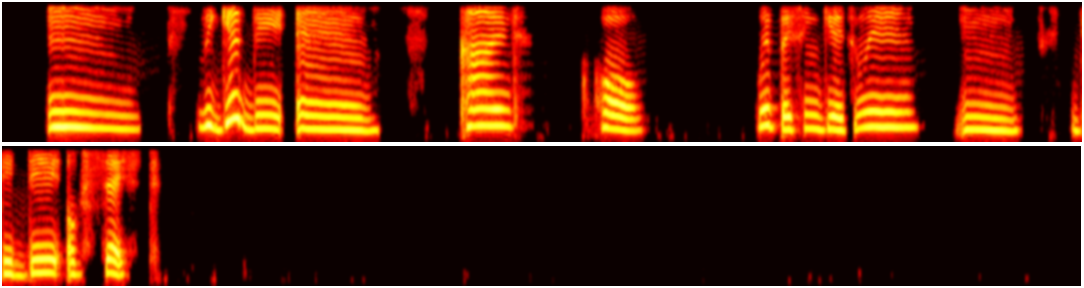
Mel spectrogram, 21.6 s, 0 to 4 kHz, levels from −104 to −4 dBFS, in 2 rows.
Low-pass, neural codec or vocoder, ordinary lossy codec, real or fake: 3.6 kHz; none; none; real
